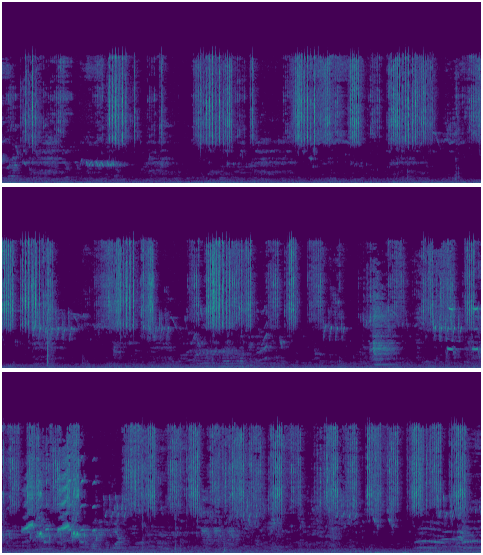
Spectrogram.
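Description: Grasshopper stridulating in short, high-pitched buzzing bursts, about one a second. Birds chirp about two-thirds of the way through and near the end.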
